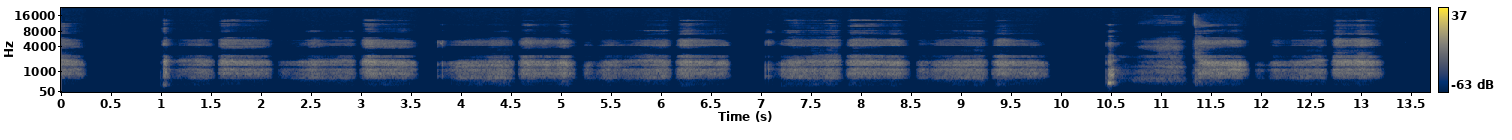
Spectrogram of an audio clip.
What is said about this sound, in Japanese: 私の吐息と混じり合って、お顔とお顔の間、すごく蒸れた空間になってます。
